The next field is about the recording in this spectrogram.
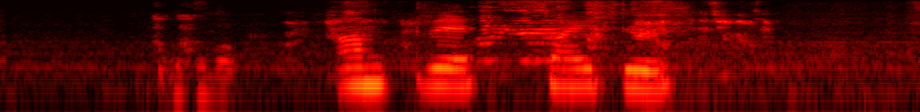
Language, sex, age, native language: Icelandic, female, 9, Icelandic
